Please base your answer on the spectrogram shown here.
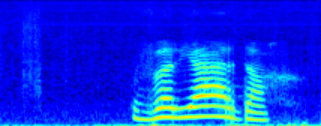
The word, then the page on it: birthday: British English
